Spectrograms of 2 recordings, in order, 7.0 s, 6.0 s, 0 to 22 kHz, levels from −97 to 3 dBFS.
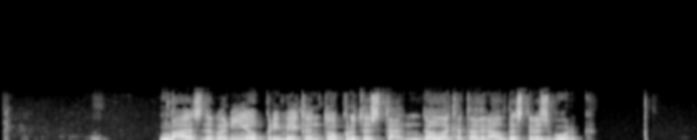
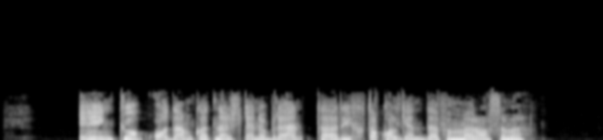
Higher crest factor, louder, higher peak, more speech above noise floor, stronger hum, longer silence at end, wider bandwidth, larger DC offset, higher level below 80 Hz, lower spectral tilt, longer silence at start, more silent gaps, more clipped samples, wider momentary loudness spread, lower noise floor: about the same, 16 dB vs 16 dB; about the same, -16 LUFS vs -15 LUFS; about the same, 0 dBFS vs 0 dBFS; second, 56 dB vs 72 dB; neither; first, 1.05 s vs 0.75 s; about the same, 7.8 kHz vs 7.6 kHz; neither; about the same, -56 dBFS vs -56 dBFS; about the same, -4 dB/octave vs -4 dB/octave; second, 0.05 s vs 0.8 s; neither; neither; about the same, 5 LU vs 5 LU; second, -72 dBFS vs -87 dBFS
